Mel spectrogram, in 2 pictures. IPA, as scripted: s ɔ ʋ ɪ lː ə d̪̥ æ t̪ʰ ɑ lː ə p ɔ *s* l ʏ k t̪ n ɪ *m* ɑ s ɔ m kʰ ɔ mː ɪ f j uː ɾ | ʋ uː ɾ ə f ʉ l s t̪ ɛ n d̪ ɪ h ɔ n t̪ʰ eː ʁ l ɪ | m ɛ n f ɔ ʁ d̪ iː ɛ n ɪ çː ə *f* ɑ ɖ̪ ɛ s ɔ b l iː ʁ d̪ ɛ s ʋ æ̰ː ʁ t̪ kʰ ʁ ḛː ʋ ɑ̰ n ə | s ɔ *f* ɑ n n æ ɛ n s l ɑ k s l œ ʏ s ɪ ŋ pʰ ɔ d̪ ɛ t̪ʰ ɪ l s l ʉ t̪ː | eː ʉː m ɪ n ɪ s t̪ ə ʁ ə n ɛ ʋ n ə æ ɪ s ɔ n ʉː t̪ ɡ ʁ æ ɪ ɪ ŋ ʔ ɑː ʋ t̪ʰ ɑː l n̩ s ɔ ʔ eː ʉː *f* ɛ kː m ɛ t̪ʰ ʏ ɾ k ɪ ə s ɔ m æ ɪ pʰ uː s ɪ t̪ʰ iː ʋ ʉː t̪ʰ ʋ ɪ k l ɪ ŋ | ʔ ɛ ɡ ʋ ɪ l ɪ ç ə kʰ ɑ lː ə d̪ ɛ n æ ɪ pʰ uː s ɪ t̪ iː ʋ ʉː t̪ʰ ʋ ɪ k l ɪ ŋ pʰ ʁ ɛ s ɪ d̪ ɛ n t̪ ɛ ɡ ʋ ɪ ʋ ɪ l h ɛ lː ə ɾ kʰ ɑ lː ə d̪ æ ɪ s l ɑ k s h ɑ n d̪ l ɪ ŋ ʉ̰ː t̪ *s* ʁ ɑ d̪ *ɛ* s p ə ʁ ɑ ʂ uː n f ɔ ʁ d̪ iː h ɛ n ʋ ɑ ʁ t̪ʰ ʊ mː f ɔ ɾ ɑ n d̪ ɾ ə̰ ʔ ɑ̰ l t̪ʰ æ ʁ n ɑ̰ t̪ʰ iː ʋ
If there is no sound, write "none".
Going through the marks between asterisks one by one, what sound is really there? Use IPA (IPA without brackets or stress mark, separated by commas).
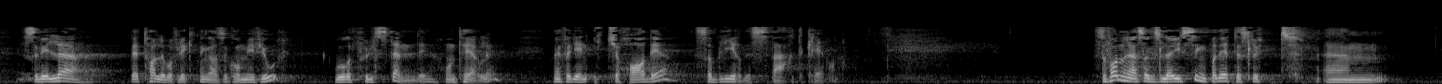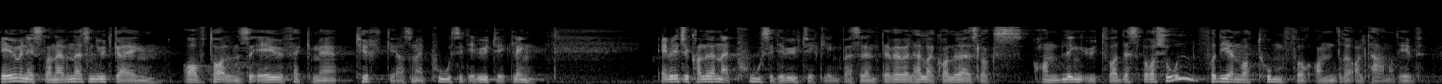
f, ŋ, h, f, f, f, ɛ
